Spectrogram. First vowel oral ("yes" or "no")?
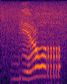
yes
